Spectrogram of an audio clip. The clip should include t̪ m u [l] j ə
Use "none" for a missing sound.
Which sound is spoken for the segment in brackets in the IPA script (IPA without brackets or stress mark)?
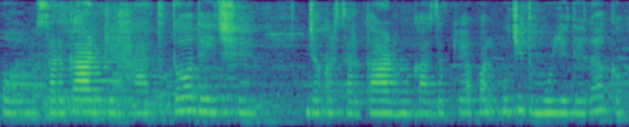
l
